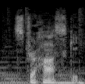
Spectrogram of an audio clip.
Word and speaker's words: Strahovski: big time wait let me make sure I get the name right Strahovski stovsky stovsky stovsky yes right sometimes these are silent you never know I know it's funny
